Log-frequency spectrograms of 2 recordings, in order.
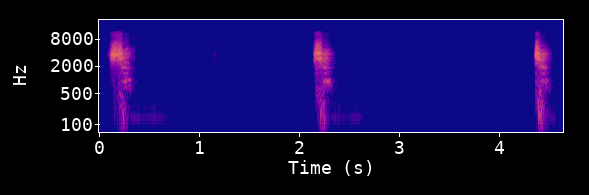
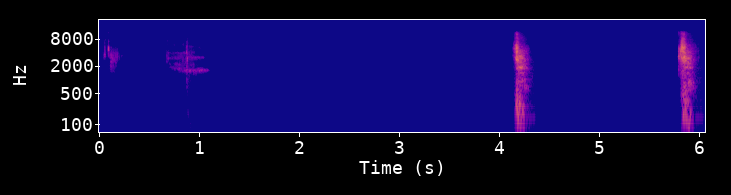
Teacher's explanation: It's a t and a sh. We have a build up with the t and explode it into the fricative.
